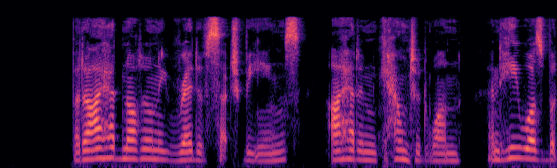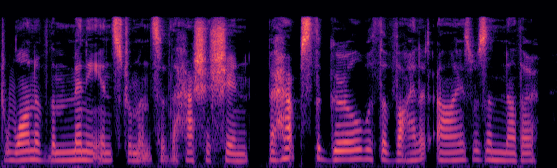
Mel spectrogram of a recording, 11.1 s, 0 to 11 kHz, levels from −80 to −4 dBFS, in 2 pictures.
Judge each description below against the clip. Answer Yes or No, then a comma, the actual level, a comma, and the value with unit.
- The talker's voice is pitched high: No, medium, 165 Hz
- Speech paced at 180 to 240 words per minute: Yes, average, 185 wpm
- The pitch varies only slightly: Yes, narrow, 2.2 semitones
